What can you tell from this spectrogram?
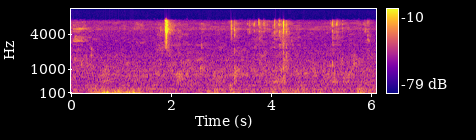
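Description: Computer keyboard typing: a scattering of separate keystroke clicks as a short word is typed, over a steady low hum, with a louder low rumble near the start.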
